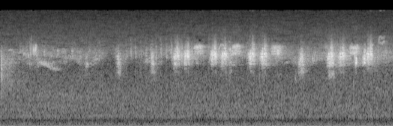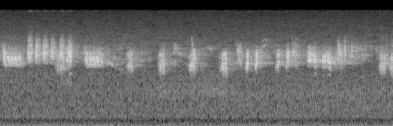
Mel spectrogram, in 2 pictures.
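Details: Horsfield's bush lark singing vigorously, as used for training other birds' song, sings nonstop: a rapid, varied run of high chirps, short trills and buzzy notes with barely a pause.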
